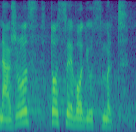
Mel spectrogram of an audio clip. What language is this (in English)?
Serbian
